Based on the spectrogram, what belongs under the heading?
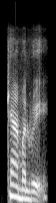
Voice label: "camelry", Indian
